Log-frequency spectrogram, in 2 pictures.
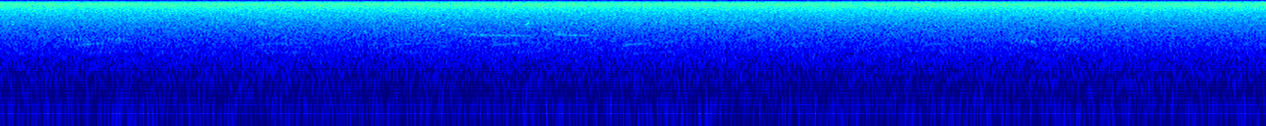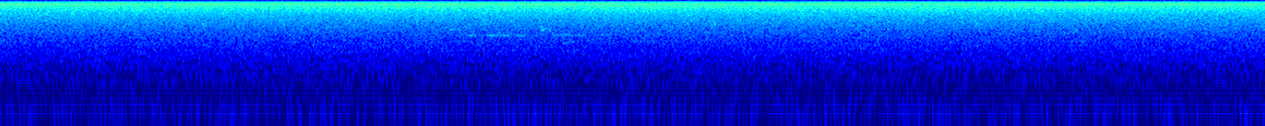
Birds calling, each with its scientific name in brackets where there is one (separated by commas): White-crowned Sparrow (Zonotrichia leucophrys), Rock Wren (Salpinctes obsoletus), Clark's Nutcracker (Nucifraga columbiana)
